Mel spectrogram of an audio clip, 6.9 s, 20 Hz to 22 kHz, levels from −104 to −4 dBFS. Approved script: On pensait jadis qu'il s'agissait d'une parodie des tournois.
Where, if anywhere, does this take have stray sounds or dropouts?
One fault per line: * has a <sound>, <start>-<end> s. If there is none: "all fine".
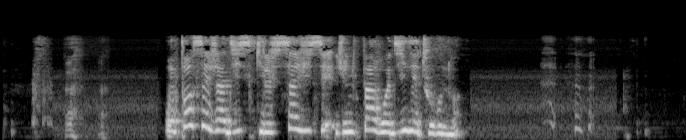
* has a laugh, 0.6-1.1 s
* has a laugh, 5.4-6.0 s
